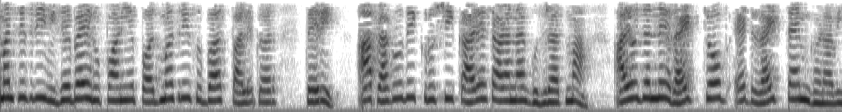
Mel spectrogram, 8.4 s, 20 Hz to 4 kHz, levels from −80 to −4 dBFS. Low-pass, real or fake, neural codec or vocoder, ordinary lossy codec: 3.6 kHz; real; none; MP3, 16 kbps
